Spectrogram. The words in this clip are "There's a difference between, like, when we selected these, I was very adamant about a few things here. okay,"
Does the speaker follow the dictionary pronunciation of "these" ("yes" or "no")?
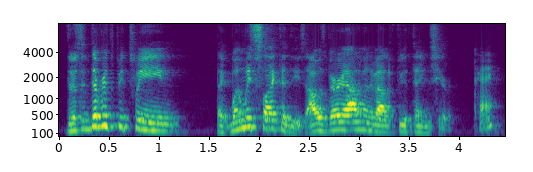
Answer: yes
